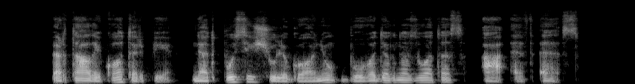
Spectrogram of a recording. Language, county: Lithuanian, Vilnius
